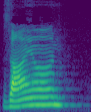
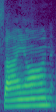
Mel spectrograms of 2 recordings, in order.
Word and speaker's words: Zion: Jerusalem, Zion, can be pronounced Sion as well.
